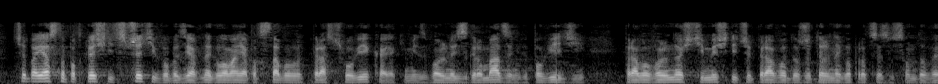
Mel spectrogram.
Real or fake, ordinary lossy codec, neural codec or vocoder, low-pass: real; none; none; 7.2 kHz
